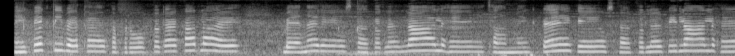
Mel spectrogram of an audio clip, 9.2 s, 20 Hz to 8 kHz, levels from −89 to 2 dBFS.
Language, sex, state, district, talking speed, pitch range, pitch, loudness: Hindi, female, Rajasthan, Bikaner, 155 wpm, 255-310 Hz, 275 Hz, -16 LUFS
